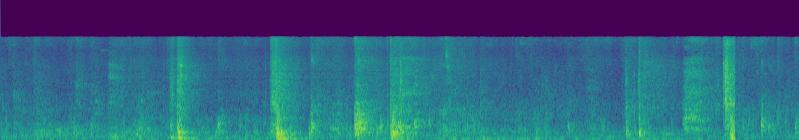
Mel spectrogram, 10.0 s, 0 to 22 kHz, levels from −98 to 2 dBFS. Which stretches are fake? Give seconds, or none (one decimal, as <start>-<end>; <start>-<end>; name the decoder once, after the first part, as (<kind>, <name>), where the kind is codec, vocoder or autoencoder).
1.4-6.3 (autoencoder, DAC-VAE)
